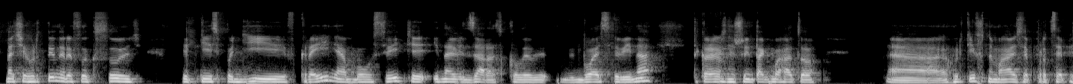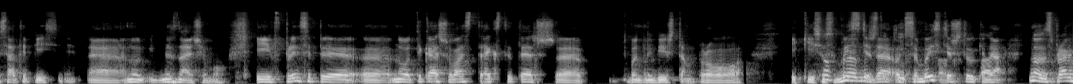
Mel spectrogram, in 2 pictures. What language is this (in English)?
Ukrainian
